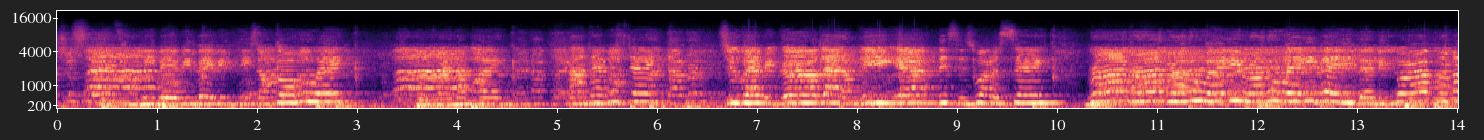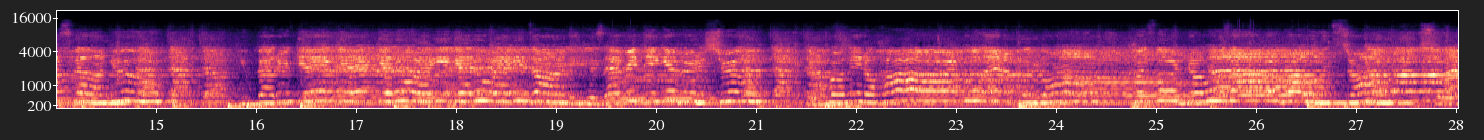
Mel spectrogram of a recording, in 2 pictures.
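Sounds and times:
choir of backing singers: 0.0s - 28.0s
female lead singer: 0.0s - 28.0s.

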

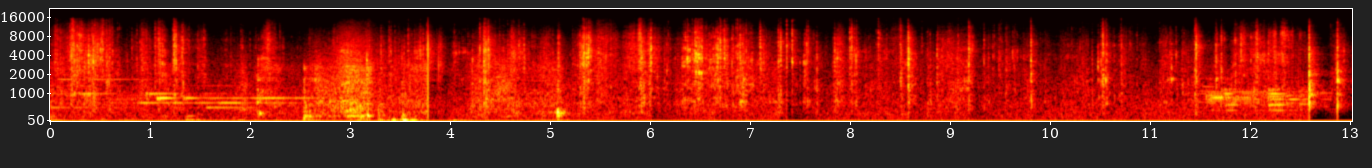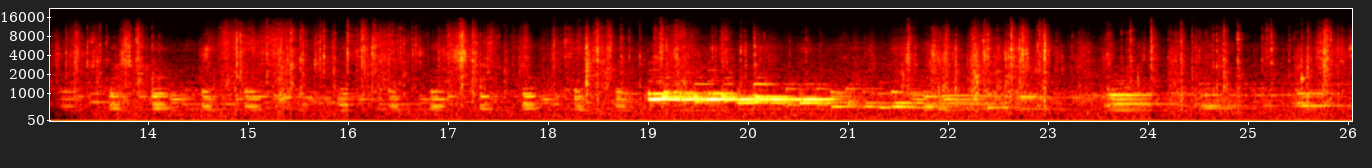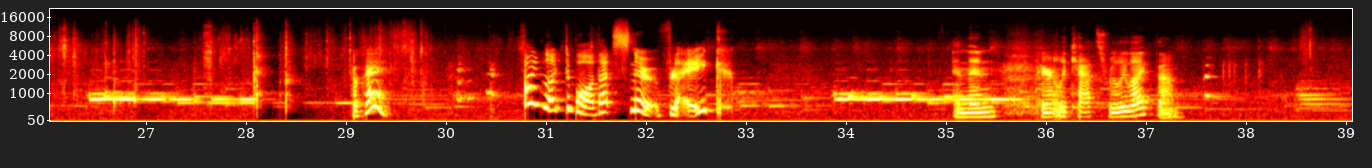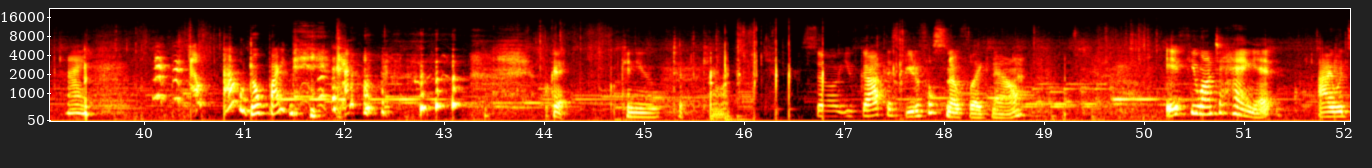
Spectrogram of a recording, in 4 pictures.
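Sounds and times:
simple background melody: 0.0s - 9.5s, 10.4s - 52.0s
paper rustling and crinkling: 0.0s - 31.7s, 37.6s - 46.6s, 47.2s - 52.0s.

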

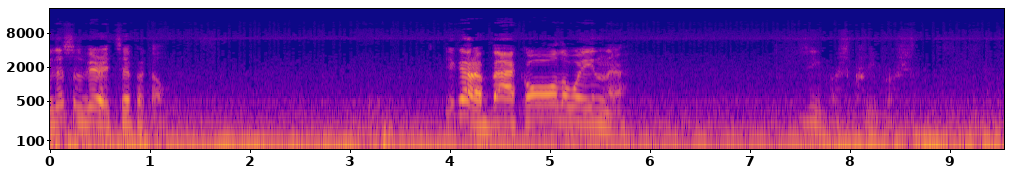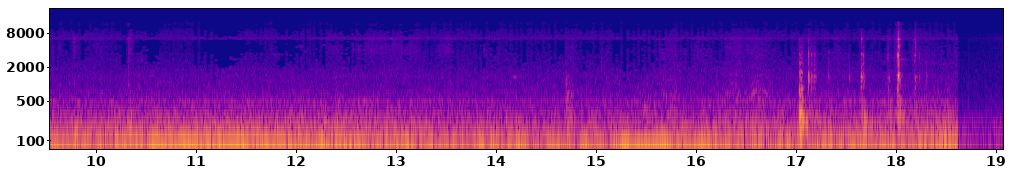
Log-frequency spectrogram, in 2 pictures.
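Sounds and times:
truck rumbling over rough ground: 0.0s - 19.0s
knocks and rattles: 16.9s - 18.6s.

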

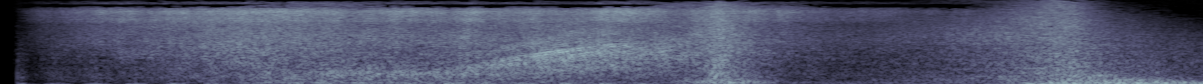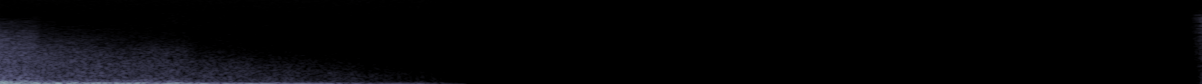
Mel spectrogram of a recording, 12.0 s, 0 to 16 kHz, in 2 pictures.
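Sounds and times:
rushing whoosh sound effect: 0.3s - 6.5s.

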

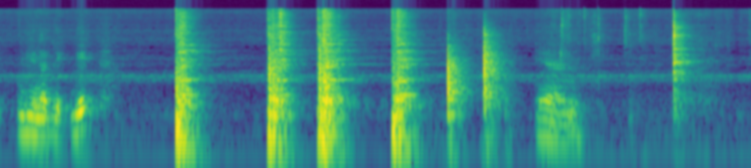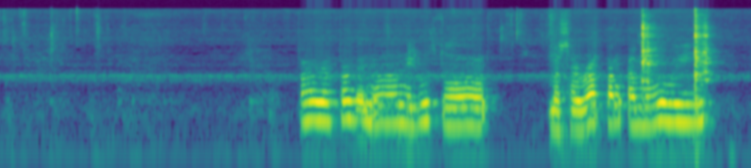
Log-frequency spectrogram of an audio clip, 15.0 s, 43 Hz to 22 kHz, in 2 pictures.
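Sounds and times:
knife chopping on cutting board: 2.7s - 5.1s.

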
